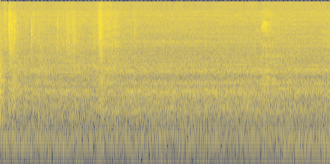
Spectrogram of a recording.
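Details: Basement boiler with a leaking relief valve blamed on a bad expansion tank, fired after refilling: steady, even rushing roar from the burner, no surging or pulsing; boiler fires and runs normally.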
